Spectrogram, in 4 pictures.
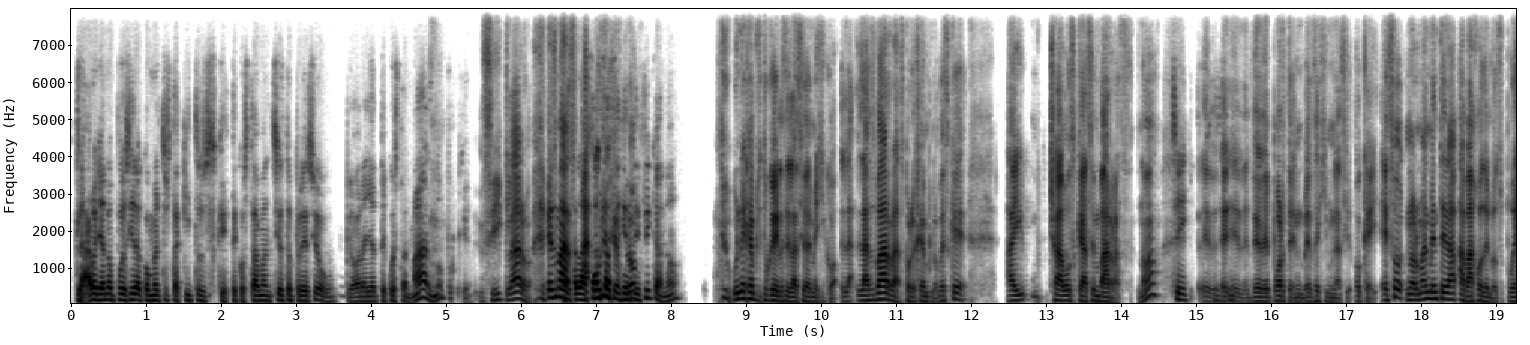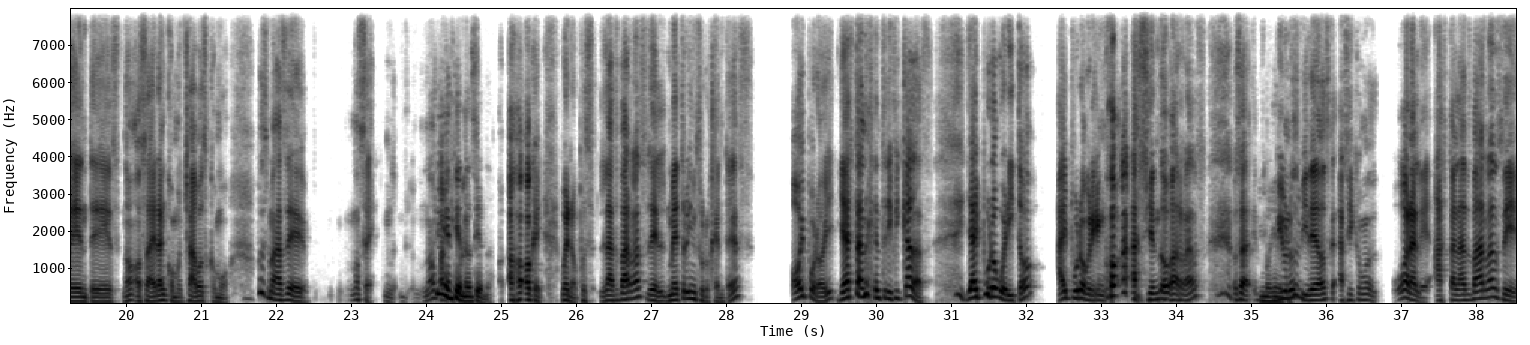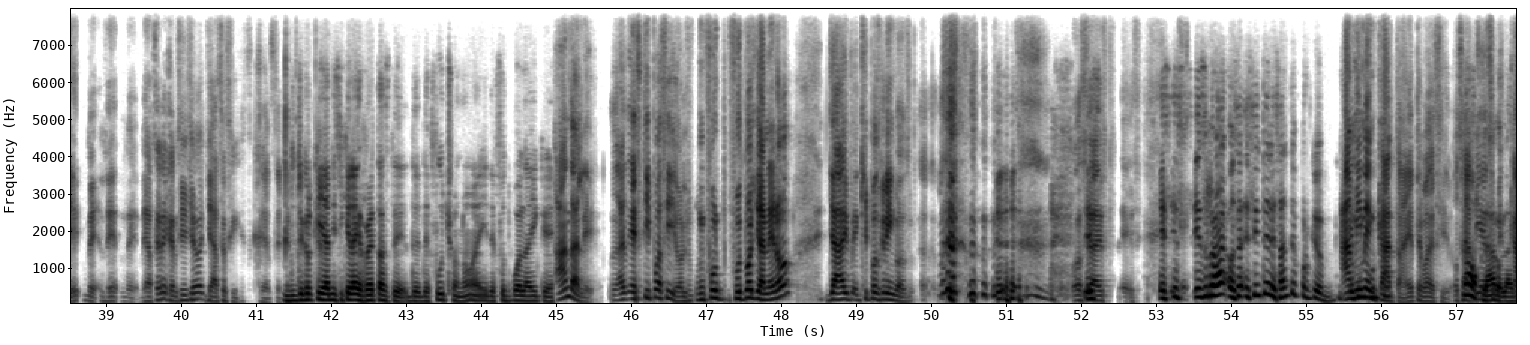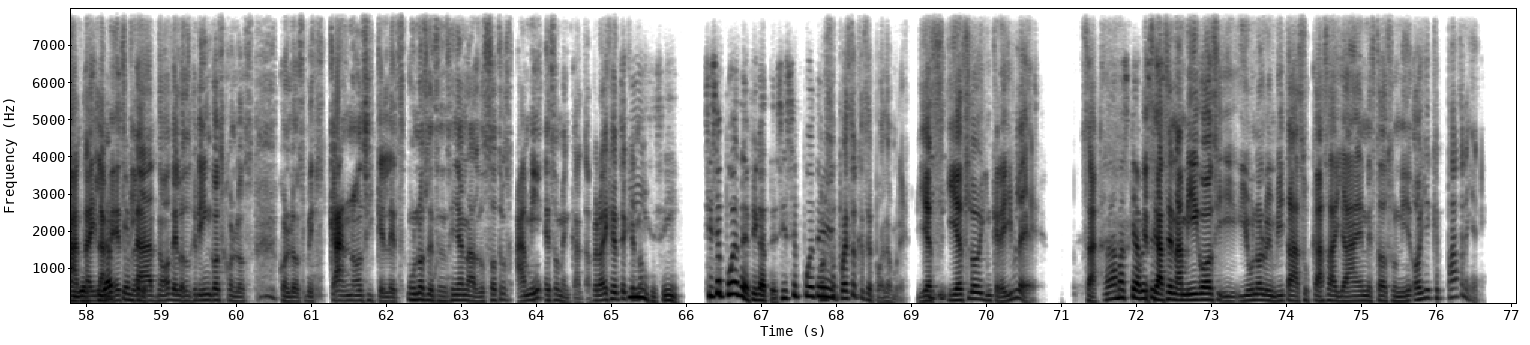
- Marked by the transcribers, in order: laughing while speaking: "ya están gentrificadas"; laughing while speaking: "hay puro gringo ha haciendo barras"; laugh
- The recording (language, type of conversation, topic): Spanish, unstructured, ¿Piensas que el turismo masivo destruye la esencia de los lugares?
- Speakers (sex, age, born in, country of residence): male, 40-44, Mexico, United States; male, 45-49, Mexico, Mexico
